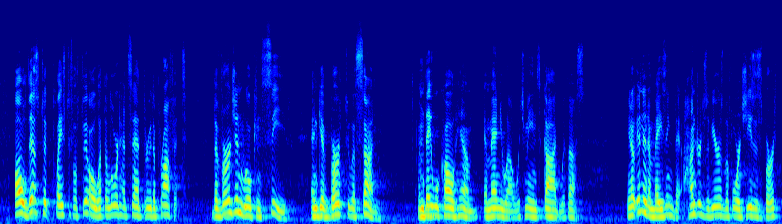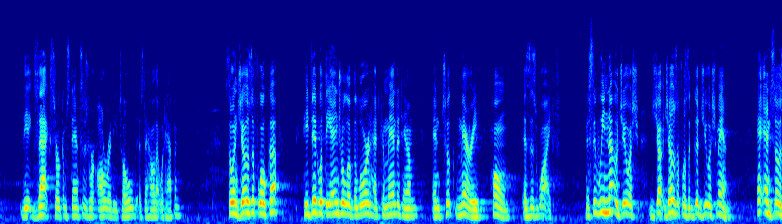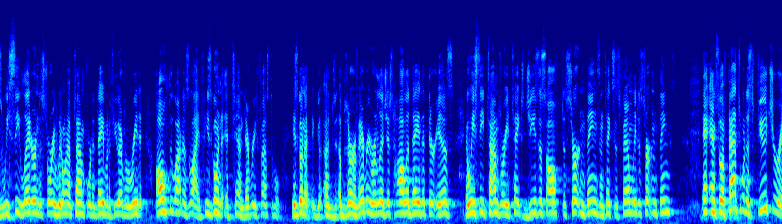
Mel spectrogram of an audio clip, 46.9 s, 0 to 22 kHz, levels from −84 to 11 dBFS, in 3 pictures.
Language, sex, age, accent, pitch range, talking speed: English, male, 40-59, American, 145-200 Hz, 205 wpm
